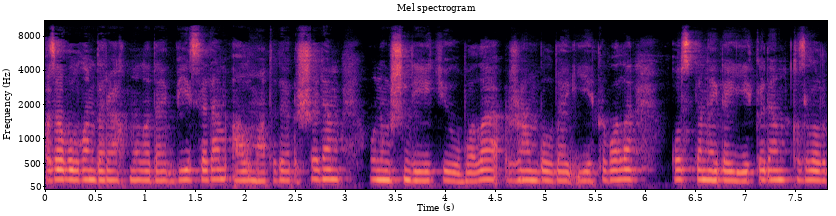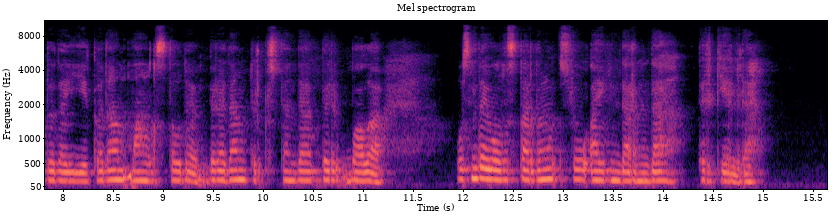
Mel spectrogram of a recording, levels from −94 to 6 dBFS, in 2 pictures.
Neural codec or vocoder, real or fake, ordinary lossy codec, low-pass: codec, 16 kHz in and 24 kHz out, 2.2 kbps, FireRedTTS-2 codec; fake; AAC, 64 kbps; 9.9 kHz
